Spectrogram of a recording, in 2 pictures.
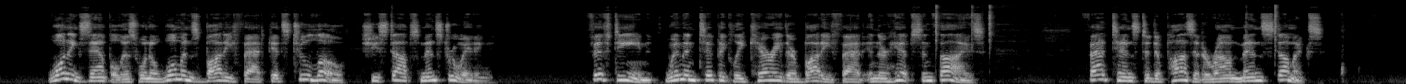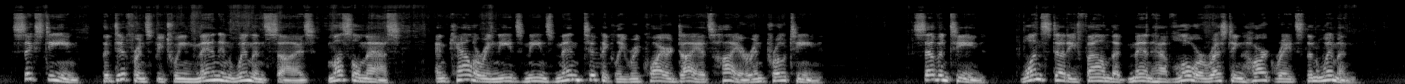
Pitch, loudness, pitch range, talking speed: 155 Hz, -21 LUFS, 130-195 Hz, 145 wpm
